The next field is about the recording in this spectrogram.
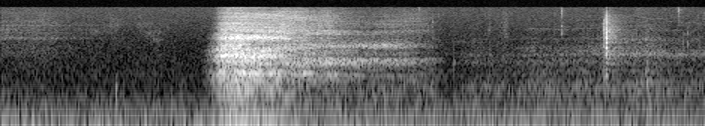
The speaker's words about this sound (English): Janine, when she reaches the alleyway, lets out a gasp.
